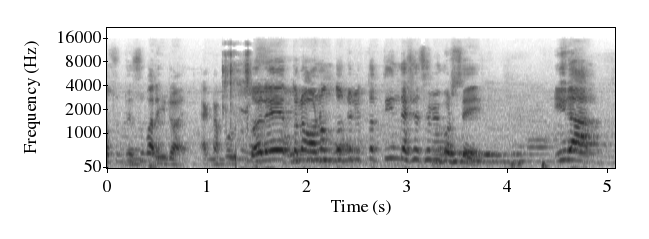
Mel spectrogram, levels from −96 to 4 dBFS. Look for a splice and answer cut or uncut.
cut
